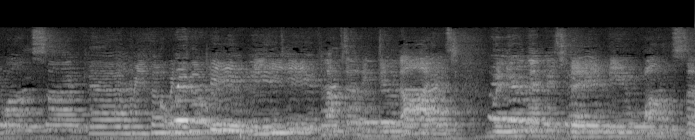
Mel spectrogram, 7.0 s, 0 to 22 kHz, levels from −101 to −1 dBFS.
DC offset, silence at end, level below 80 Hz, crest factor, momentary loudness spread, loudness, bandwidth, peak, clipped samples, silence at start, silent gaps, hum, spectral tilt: under 0.1%; 0 s; -56 dBFS; 18 dB; 12 LU; -33 LUFS; 10 kHz; -14 dBFS; under 0.1%; 0 s; none; none; -5 dB/octave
